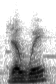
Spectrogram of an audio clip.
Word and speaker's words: javois: Il faudra attendre le XIXe siècle pour que l'ancienne forme javois, prononcée jaouais, soit remplacée par javais.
